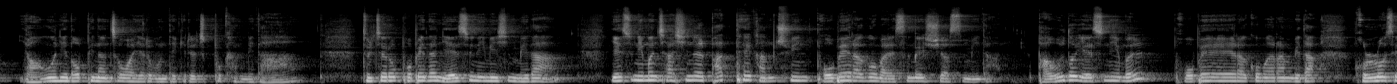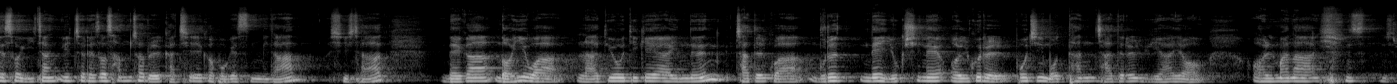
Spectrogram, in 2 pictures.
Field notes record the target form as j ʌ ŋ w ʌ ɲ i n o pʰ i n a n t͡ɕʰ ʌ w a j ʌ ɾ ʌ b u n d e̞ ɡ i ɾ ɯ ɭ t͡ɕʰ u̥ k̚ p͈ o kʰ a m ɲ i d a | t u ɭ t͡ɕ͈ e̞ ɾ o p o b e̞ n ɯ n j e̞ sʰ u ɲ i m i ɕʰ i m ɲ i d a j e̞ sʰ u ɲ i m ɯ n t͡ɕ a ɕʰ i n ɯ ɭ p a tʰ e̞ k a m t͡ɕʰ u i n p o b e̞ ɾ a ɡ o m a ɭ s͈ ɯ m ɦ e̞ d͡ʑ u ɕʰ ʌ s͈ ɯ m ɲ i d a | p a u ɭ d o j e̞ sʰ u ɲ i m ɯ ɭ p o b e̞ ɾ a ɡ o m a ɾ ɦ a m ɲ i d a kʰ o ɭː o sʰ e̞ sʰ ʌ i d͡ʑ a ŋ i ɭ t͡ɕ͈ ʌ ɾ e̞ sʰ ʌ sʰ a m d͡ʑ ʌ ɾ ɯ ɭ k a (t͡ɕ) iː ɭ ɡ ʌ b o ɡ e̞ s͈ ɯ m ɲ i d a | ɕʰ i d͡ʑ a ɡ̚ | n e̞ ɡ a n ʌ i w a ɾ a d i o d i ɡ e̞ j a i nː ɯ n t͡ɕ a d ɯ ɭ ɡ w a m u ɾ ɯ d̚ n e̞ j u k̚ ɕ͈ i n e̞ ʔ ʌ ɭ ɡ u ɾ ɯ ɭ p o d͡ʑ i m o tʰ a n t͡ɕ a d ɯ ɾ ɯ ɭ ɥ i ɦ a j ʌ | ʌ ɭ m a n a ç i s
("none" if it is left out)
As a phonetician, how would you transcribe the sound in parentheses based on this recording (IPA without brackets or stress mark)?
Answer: t͡ɕʰ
